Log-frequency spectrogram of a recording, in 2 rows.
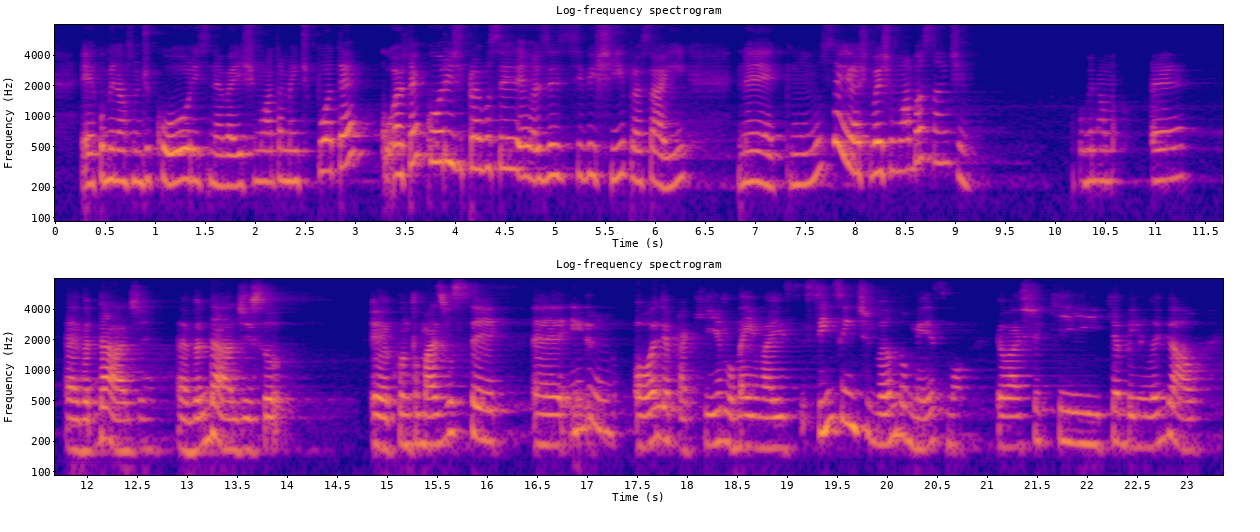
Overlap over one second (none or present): none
